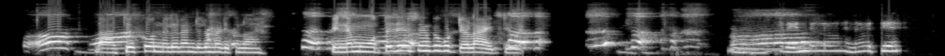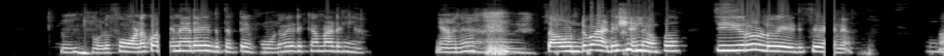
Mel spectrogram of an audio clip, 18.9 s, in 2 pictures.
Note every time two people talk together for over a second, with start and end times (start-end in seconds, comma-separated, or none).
none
